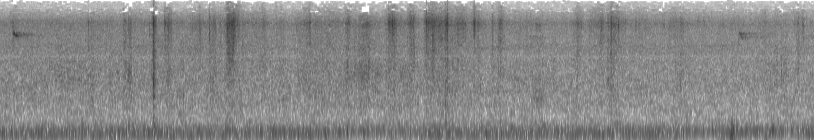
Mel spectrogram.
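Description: Small bodies scuffle and rustle on dry ground.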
